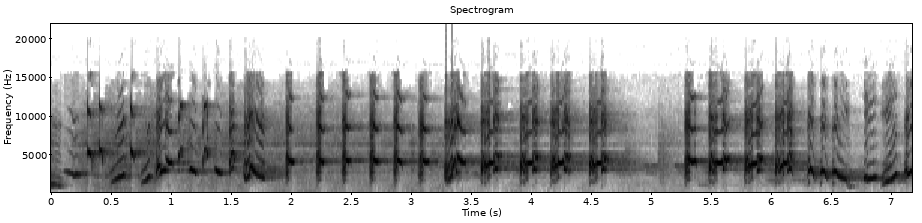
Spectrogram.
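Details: White-rumped shama song intended to set other shamas singing: a rapid series of sharp, clipped high notes repeated several times a second, opening and closing with swooping whistled slurs.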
